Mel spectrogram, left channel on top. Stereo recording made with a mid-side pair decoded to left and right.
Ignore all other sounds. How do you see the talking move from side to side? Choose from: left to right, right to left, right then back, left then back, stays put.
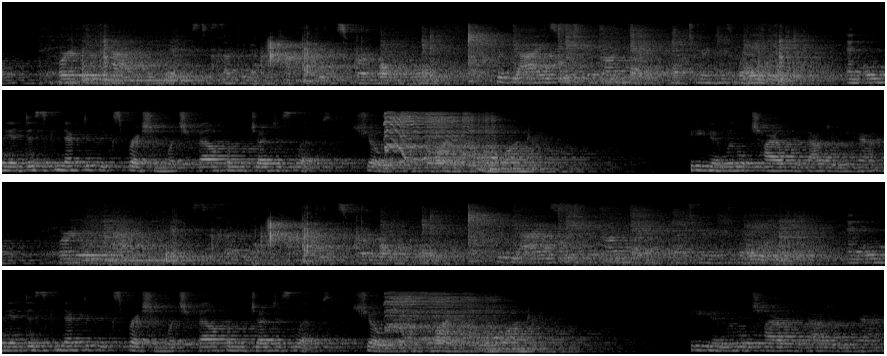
right then back.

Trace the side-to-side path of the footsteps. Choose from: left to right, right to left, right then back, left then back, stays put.
right to left.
